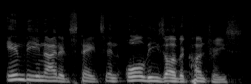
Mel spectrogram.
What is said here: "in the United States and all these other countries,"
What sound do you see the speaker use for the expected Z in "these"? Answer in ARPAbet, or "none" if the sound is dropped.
Z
